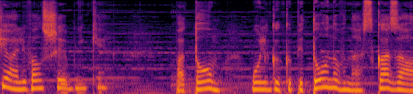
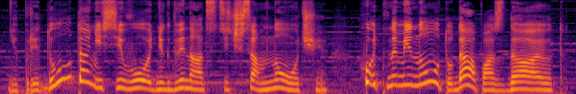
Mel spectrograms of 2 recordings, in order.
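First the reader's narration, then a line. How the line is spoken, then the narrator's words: Grumbling. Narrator (Russian): Пантелей Захарыч проворчал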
